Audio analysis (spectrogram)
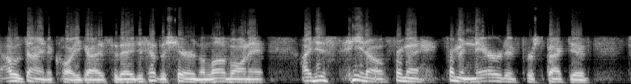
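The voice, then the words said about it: Out of breath. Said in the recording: “If I sound like I'm out of breath, it's because I was out on a run.”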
